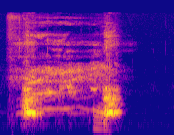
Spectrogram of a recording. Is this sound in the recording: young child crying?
no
